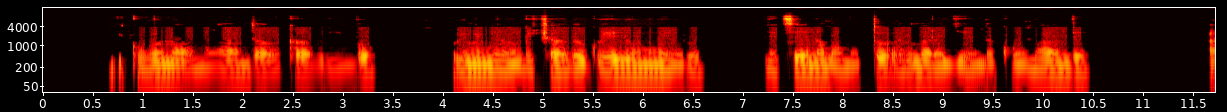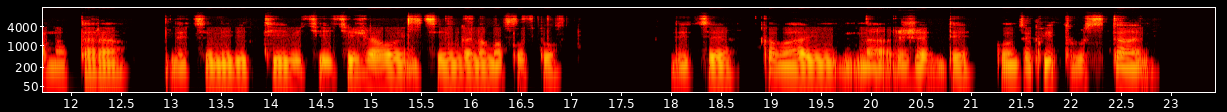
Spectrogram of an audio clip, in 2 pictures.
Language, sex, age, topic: Kinyarwanda, male, 25-35, government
